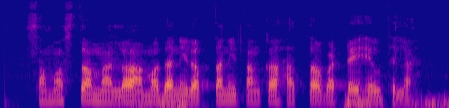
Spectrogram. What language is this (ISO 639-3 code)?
ori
